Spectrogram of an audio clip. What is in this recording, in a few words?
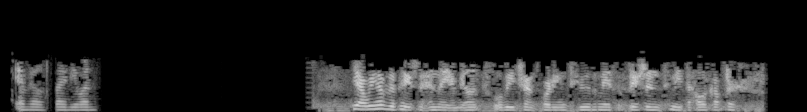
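Incident Tactical 1, Scanner audio recording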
